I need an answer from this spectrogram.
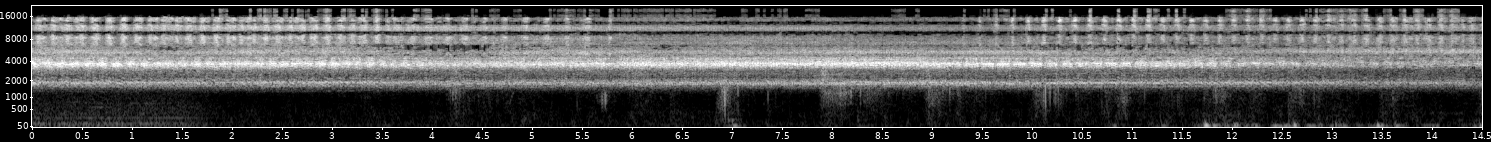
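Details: Cicadas singing in dry dipterocarp forest during the dry season: a dense, unbroken high buzz with a fine rapid pulse throughout, plus faint low rumbles of wind gusts near the start and end.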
